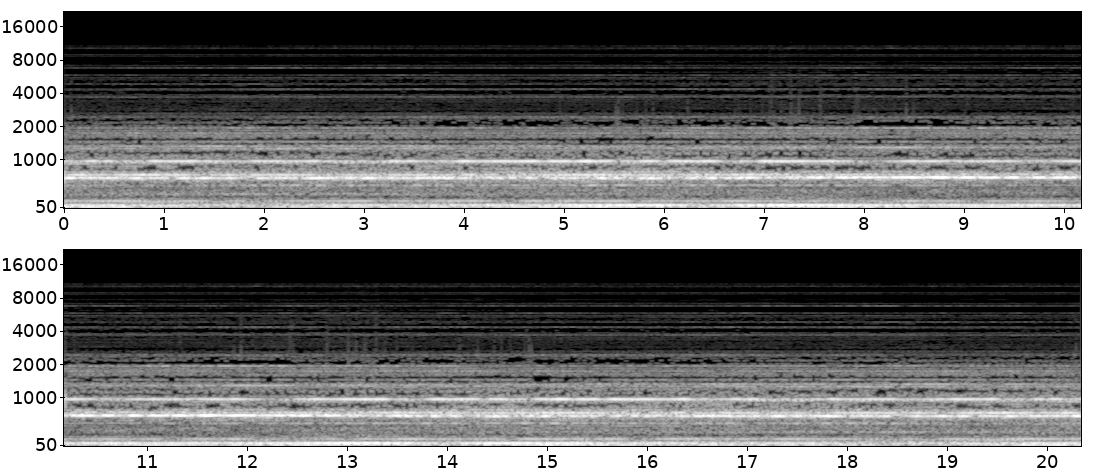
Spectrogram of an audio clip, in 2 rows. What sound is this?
machine ultracore sound 2
An alien spaceship engine, powercore or other versatile alien device sound
power, core, drone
